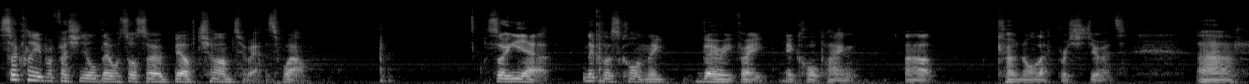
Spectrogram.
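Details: Adult man who describes himself as slightly stammering, heard in natural conversational speech with stuttering.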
